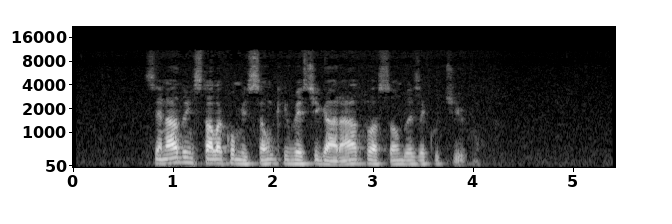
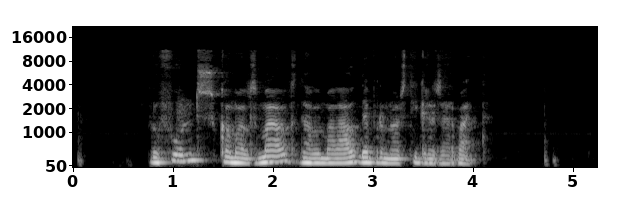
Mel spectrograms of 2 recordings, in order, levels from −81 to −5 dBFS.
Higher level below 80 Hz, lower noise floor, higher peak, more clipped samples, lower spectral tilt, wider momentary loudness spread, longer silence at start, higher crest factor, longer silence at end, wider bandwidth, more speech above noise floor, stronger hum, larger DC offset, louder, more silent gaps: first, -50 dBFS vs -64 dBFS; second, -57 dBFS vs -77 dBFS; first, -4 dBFS vs -10 dBFS; neither; about the same, -6.5 dB/octave vs -7.5 dB/octave; first, 13 LU vs 7 LU; first, 0.75 s vs 0.05 s; about the same, 20 dB vs 18 dB; first, 1.5 s vs 0.5 s; about the same, 11.5 kHz vs 11.5 kHz; second, 36 dB vs 52 dB; neither; neither; first, -21 LUFS vs -26 LUFS; neither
